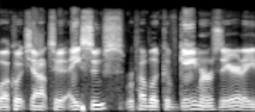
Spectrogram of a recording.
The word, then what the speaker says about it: Asus: Yeah, also a quick shout out to Asus, Republic of Gamers there. They definitely... I was told it was Asus. it is. It is Asus.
